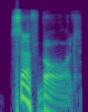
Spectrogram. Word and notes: surfboard: British English

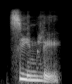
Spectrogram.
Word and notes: seemly: Indian

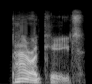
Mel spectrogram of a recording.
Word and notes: parakeet: British English

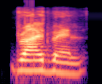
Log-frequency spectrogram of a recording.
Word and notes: bridewell: Indian

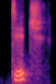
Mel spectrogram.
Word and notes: titch: Indian

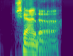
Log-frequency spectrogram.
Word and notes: chador: British English

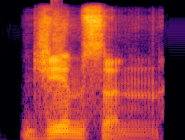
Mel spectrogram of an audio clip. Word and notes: jimson: British English

